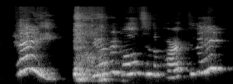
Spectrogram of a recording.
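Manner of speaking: put-on very high excited child voice; little kid voice. Shown as a demonstration. Voice actor demoing an excited child asking about the park. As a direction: squeal it like an eager kid. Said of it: "I know I said".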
